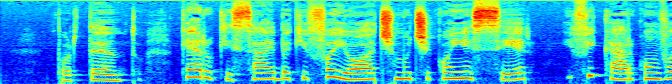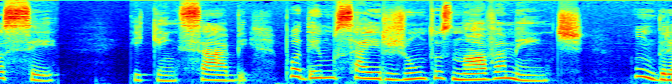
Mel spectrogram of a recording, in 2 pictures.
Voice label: Encontro agradável - F

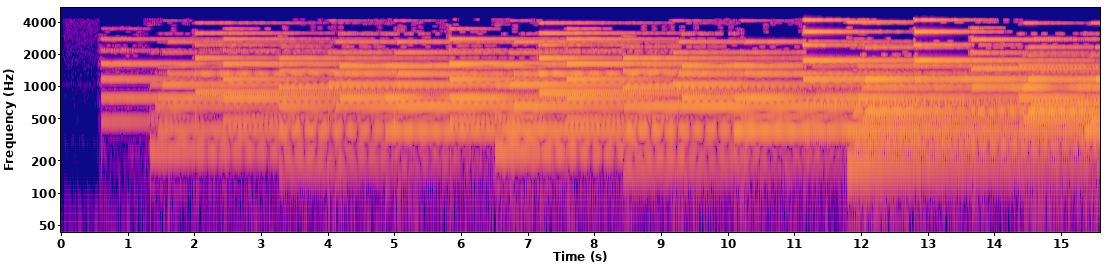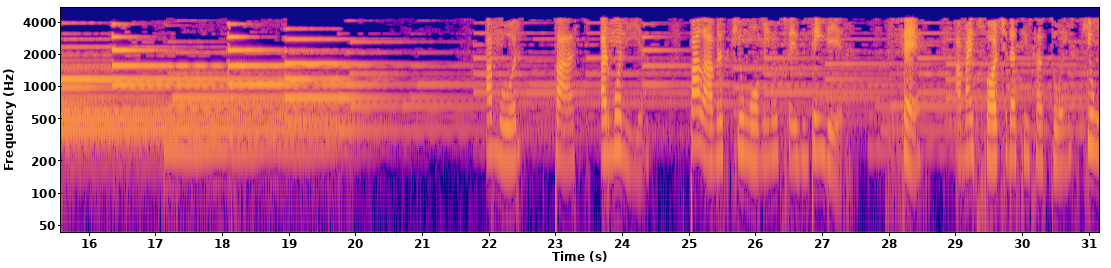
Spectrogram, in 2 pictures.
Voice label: NATAL NEUTRO ADOLESCENTE F; Telemensagens; Natal e Ano novo; fem

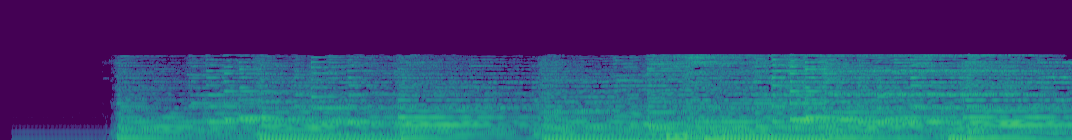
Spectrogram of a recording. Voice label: Esposa Masculino, Telemensagens Românticas

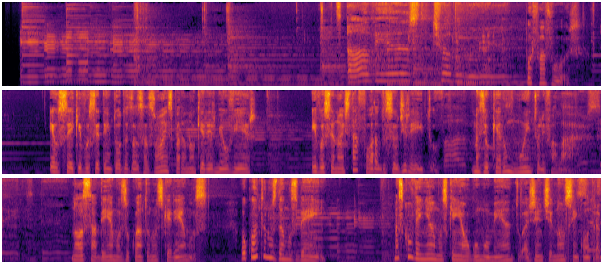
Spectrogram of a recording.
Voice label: ROM DESCULPA FEM, Telemensagens; Desculpas; Telemensagens 2017

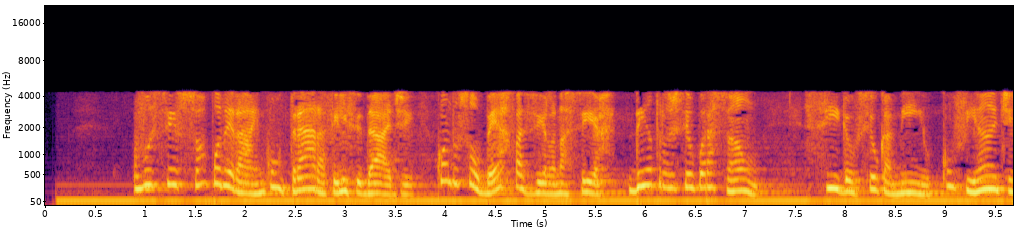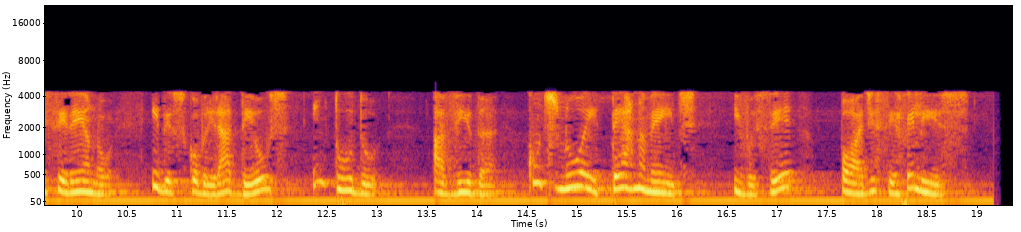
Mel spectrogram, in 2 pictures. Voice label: Otimismo Geral Feminino, Telemensagens, Só Voz; Telemensagens 2017

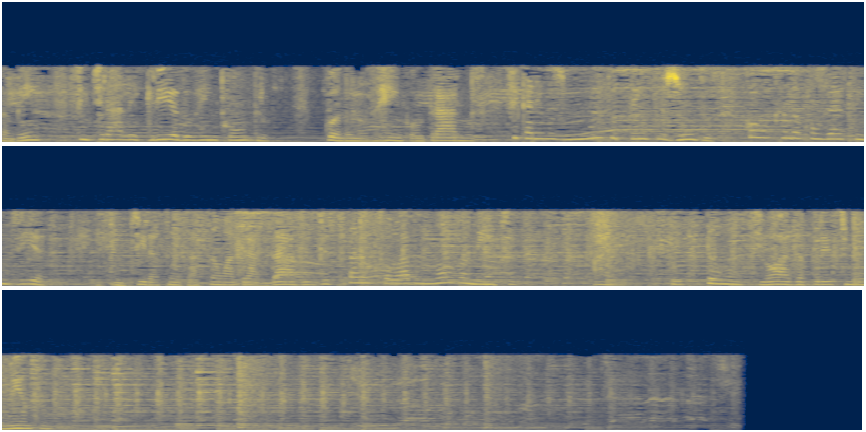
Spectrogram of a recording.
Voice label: Saudade Romântica Feminino; Telemensagens; Saudades

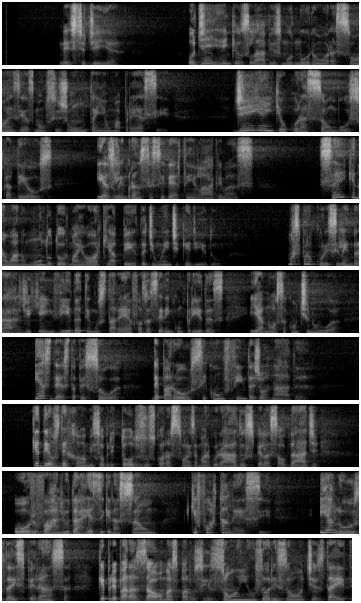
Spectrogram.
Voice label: CONFORTO PESAMES, fem, Voz; Telemensagens 2017

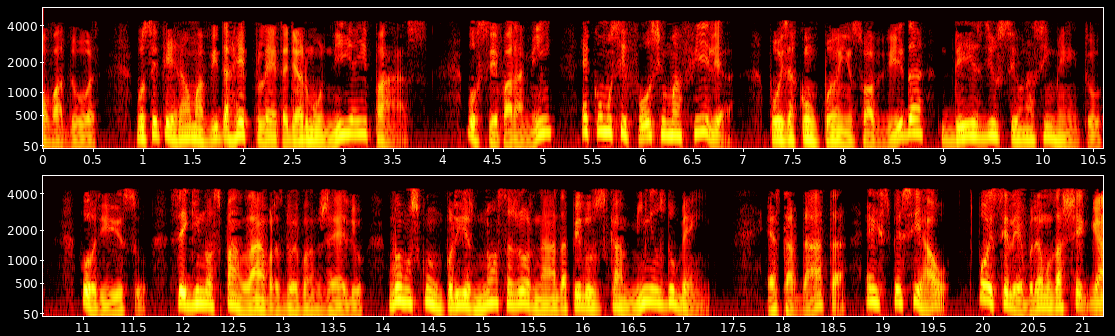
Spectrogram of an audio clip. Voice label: NATAL ANO NOVO SOBRINHA (M); Telemensagens 2017

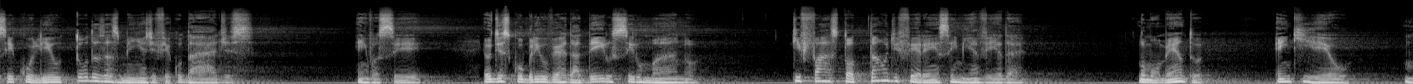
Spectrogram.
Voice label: AGRAD PELA AJUDA, Só Voz, masc; Telemensagens; Telemensagens 2017

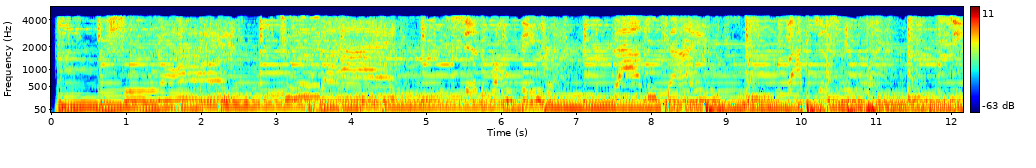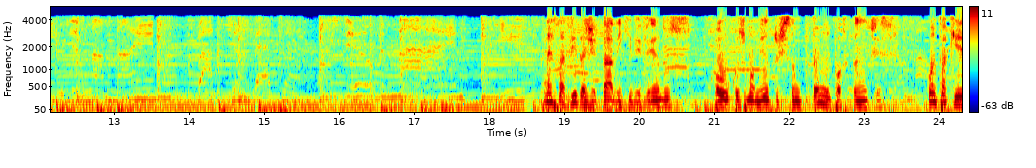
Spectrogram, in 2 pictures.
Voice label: Convite para Almoçar Masculino; Telemensagens; Convites e Agradecimentos; Telemensagens 2017

